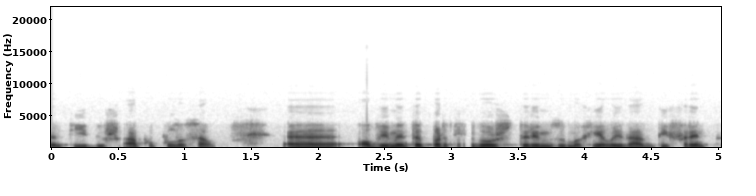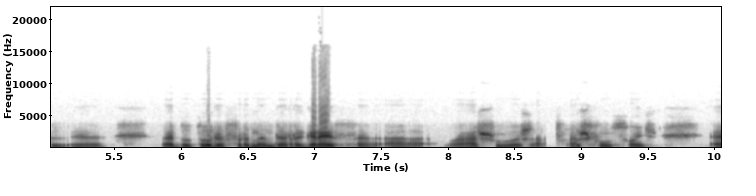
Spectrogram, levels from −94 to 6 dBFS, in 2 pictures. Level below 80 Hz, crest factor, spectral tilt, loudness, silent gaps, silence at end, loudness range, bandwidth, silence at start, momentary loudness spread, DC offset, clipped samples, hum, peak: -68 dBFS; 20 dB; -6.5 dB/octave; -19 LUFS; none; 0 s; 2 LU; 7.8 kHz; 0 s; 12 LU; under 0.1%; under 0.1%; none; 0 dBFS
